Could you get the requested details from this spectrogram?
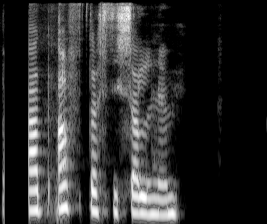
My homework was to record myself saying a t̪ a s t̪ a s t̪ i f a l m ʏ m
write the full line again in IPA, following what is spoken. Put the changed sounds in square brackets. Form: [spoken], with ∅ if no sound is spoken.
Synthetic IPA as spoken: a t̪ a [f] t̪ a s t̪ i [s] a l [n] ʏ m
